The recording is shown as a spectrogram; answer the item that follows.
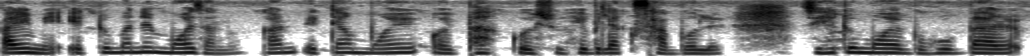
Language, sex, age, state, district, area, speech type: Assamese, female, 18-30, Assam, Dibrugarh, rural, spontaneous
